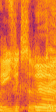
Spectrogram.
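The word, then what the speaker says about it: Aegis: 영어 그럼 발음이 이지스가 아니라 다르게 발음되나요? 영어로 하게 되면? 실제로는 에이젝스를 에이젝스요?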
